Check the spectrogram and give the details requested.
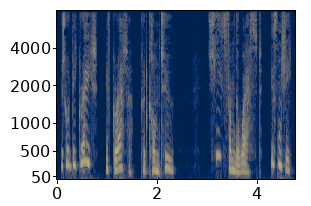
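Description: A narrator voicing a sharp, teasing young nationalist woman with a challenging, questioning manner, in an audiobook story. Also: medium pitch, very animated, unhurried, slightly rough, dry recording, studio quality, pitched above the performer's own voice, heavily acted. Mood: friendly, eager.

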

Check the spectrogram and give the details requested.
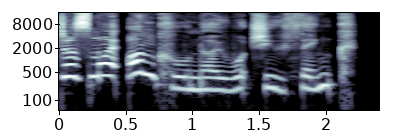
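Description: A woman's voice: mid-range voice, sing-song, a little slow, no echo, studio quality. A woman voicing a polite, charming young boy who knows he has the upper hand, in an audiobook reading. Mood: polite, insistent. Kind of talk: audiobook character voice.

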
